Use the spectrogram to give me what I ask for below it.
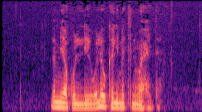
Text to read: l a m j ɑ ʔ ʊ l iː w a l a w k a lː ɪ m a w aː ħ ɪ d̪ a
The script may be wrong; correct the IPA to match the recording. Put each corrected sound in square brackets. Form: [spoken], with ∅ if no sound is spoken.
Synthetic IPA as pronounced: l a m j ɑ [q] ʊ [lː] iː w a l a w k a [l] ɪ m a w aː ħ ɪ d̪ a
